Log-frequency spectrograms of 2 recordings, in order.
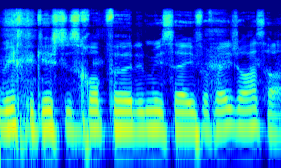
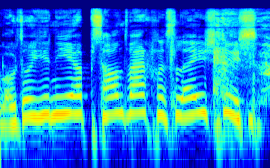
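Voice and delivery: cutting retort; 10 semitones higher, 5 dB louder than usual. Retold or imitated. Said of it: "und er sagt so".

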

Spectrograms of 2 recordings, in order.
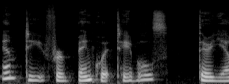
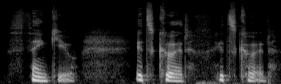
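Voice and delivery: plain reading voice

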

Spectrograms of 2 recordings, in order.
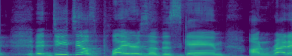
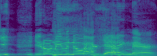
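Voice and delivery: quick words through real laughter; laughing, fast; 5 semitones higher, much faster than usual. Real, not acted. Cohost riffs on tarantula risk, laughing fast. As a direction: rush it out while cracking up. Joking about buying tarantulas.

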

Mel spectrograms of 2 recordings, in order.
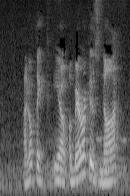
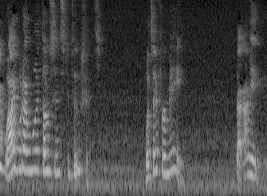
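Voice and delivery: mock indifference; 8 semitones higher than usual.

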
